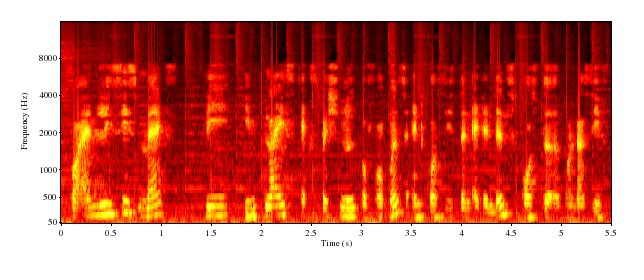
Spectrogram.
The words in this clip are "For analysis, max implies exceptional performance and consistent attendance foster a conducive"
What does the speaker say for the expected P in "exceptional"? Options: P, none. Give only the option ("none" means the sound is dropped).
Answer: none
